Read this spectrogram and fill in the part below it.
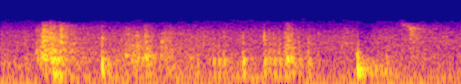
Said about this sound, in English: He's coming back, boss. He's opening the door.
